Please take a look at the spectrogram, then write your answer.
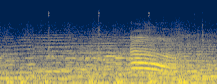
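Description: A cat in the video game Hogwarts Legacy gives one drawn-out, wavering meow that bends downward, heard over soft rhythmic ticking and background game ambience.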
